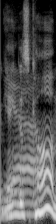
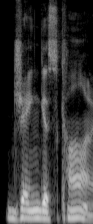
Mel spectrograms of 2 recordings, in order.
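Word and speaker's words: Genghis Khan: gask Khan book and the author pronounced it jenus Khan and I I don't want that to be true but it might but that might be how you say his name jenus Khan this is like Rihanna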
